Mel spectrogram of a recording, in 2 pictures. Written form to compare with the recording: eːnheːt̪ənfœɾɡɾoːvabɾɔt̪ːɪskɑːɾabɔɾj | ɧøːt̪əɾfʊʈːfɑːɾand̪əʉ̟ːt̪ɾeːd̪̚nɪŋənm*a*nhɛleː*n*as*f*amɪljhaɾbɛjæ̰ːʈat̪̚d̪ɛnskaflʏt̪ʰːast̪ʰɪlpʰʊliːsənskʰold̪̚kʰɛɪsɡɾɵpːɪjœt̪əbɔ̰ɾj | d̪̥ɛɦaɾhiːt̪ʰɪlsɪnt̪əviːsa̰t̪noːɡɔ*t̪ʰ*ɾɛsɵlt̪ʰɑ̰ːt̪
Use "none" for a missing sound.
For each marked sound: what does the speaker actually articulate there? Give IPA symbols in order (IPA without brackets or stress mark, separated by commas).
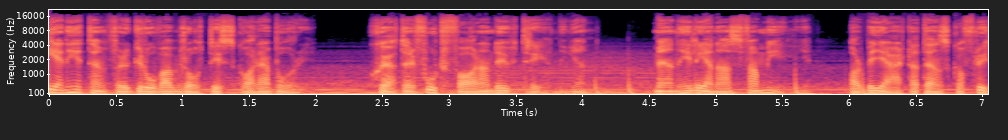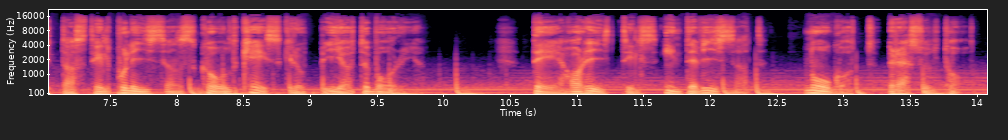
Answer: ɛ, n, f, t̪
